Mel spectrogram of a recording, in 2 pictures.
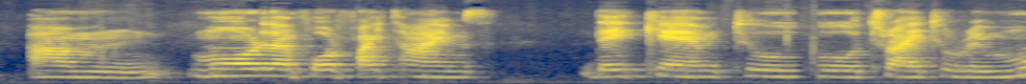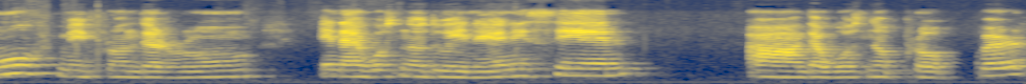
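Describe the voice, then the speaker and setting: A woman with a non-native accent speaks at a fairly slow pace, her medium pitch carrying fairly even intonation. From outside the US. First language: not English. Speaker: poll challenger. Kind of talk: testimony. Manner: halting.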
